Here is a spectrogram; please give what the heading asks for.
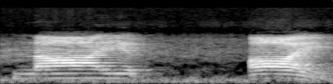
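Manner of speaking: "Nayak", then "आय" called out loud and drawn apart; loud sound demo. Shown as a demonstration. Teacher sounding out "आय" loudly for her students. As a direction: boom out "आय" so the class hears it. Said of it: "आय की sound ध्वनि निकल रही है".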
